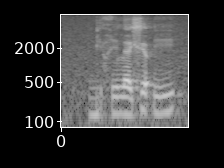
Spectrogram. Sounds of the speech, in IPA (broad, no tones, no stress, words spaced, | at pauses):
bʲɒhilɛ xʲɒʔi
